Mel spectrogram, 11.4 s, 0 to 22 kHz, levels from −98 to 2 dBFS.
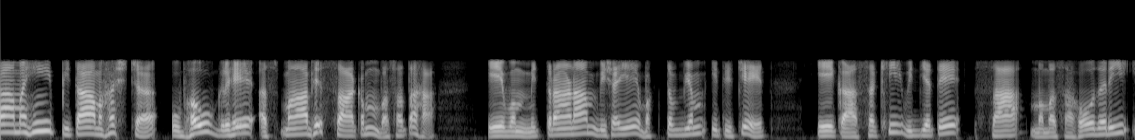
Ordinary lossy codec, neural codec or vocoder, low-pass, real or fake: none; none; 3.6 kHz; real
